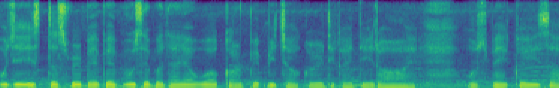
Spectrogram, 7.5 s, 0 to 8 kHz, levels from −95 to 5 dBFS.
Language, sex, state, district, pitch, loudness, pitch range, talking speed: Hindi, female, Arunachal Pradesh, Papum Pare, 180 Hz, -16 LUFS, 170-190 Hz, 145 wpm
